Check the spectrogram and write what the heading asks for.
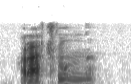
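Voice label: "ратшмунны", Komi, male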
